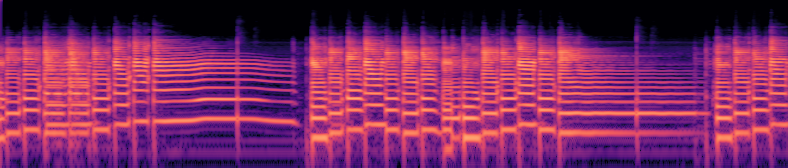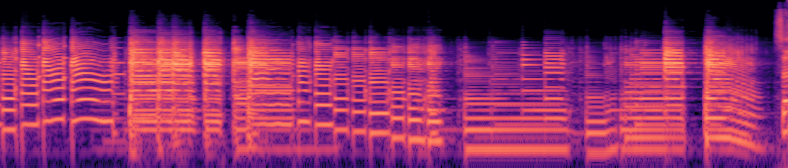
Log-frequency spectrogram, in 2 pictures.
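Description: An electric guitar played through a Kokko compressor pedal set lightly, with clear sustained notes and chords and plucked phrases that ring out evenly, loud and close with no talking.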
